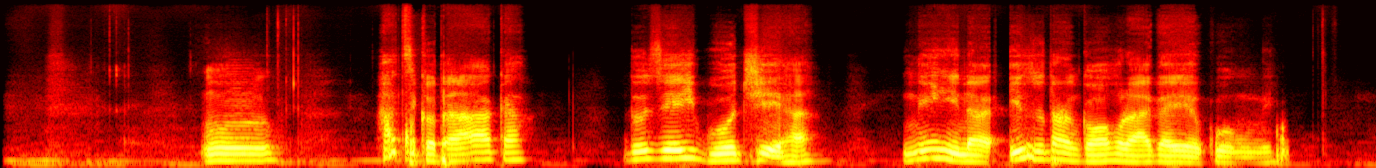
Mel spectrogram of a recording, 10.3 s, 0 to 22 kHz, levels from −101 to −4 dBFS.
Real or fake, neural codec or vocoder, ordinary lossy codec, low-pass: fake; codec, 44.1 kHz, 2.6 kbps, DAC; none; 19.8 kHz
